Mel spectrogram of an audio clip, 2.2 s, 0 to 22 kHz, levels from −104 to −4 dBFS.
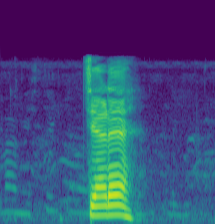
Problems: background conversations at intervals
